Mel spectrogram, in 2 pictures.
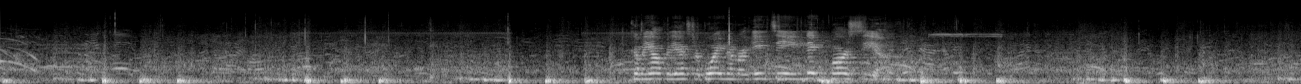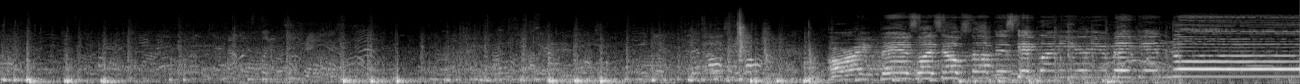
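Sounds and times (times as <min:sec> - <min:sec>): drums playing a cadence: 0:00.0 - 0:07.4, 0:08.0 - 0:26.0
bass drum strokes: 0:15.9 - 0:26.0.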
